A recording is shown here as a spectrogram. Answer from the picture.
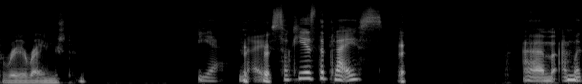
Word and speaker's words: Sauchie: I think it's pronounced Sauchie. It's Sauchie. And given everything I know about Scottish pronunciations of place names, I think that's right.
